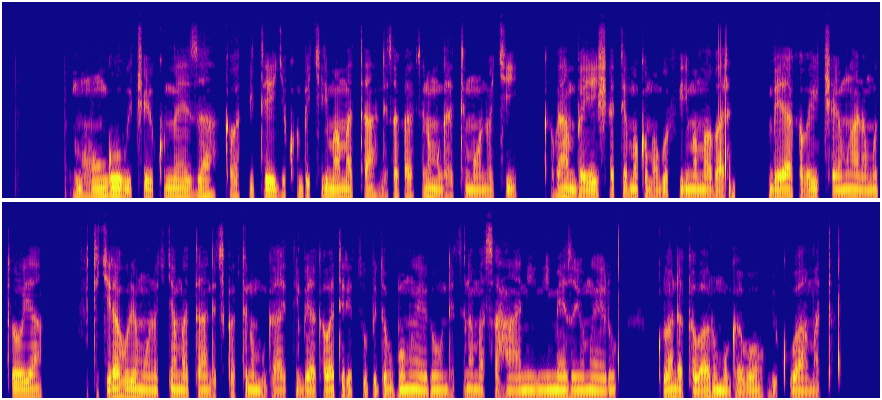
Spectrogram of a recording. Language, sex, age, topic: Kinyarwanda, male, 18-24, finance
